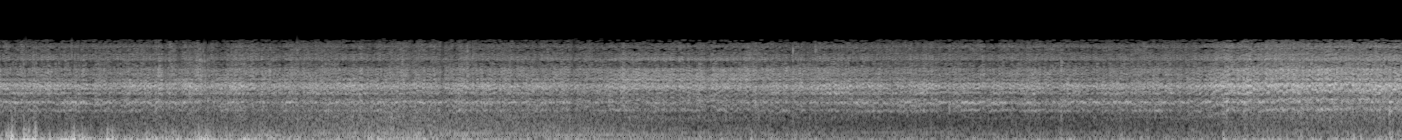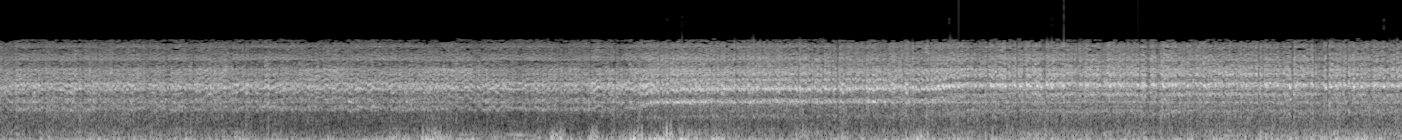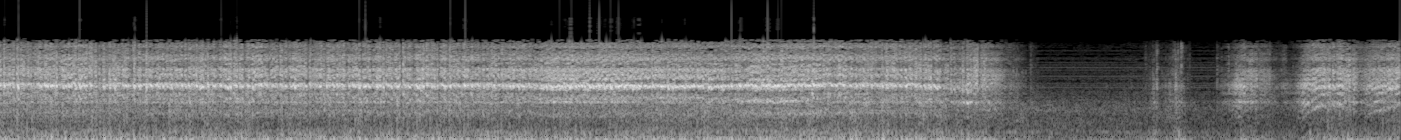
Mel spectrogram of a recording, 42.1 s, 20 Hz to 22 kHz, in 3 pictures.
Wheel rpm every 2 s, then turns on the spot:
70, 70, 70, 70, 70, 70, 100, 120, 110, 110, 140, 170, 200, 200, 190, 190, 180, 170, 140, 20, 60.
none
